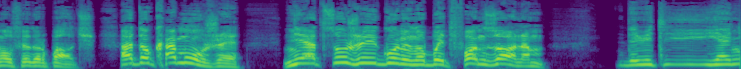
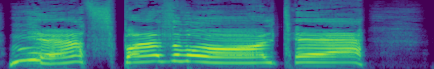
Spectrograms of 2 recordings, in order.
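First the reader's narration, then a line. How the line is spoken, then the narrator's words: Shrill interruption. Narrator (Russian): визгливо перебил Федор Павлович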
